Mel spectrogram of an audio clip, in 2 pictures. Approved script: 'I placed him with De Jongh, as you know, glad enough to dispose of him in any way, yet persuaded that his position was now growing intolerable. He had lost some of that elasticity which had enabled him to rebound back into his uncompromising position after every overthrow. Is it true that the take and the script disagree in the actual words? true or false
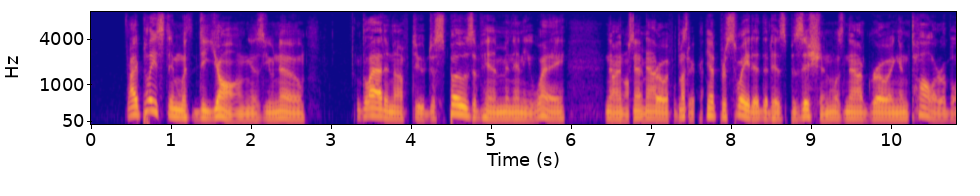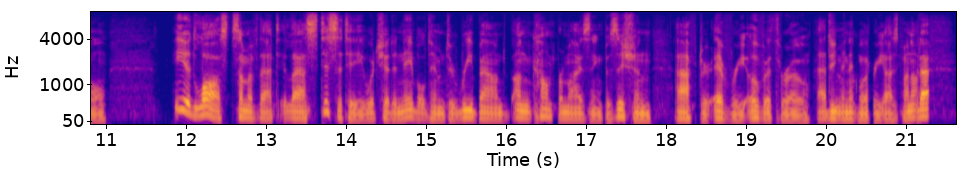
true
